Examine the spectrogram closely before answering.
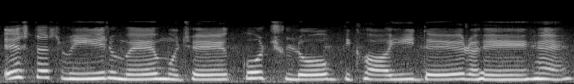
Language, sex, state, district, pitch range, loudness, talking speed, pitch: Hindi, female, Madhya Pradesh, Katni, 230-260 Hz, -11 LUFS, 105 wpm, 240 Hz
